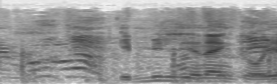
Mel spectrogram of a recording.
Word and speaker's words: Emelianenko: Emelianenko, yeah, that's the way you pronounce it.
